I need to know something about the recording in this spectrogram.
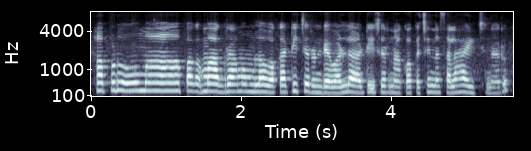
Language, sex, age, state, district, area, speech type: Telugu, female, 45-60, Andhra Pradesh, Chittoor, rural, spontaneous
